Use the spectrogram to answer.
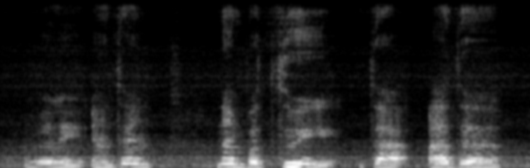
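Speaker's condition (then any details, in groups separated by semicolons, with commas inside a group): Mild cerebral palsy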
